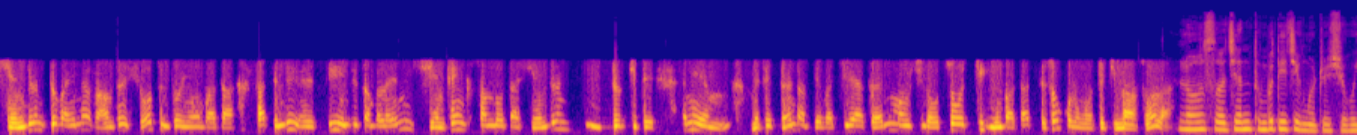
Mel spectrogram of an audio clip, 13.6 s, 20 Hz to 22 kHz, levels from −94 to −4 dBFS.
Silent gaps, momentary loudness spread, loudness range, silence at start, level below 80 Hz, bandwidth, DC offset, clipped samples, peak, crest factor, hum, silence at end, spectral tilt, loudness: none; 7 LU; 3 LU; 0 s; -62 dBFS; 14 kHz; under 0.1%; under 0.1%; 0 dBFS; 20 dB; none; 0 s; -6 dB/octave; -21 LUFS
